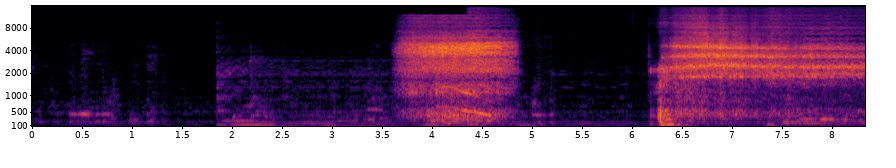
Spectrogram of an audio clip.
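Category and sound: human body sound, deep breath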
